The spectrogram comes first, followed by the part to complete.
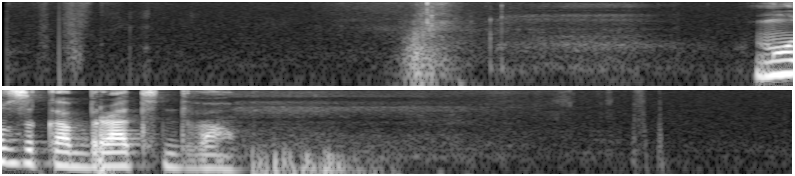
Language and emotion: Russian, neutral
